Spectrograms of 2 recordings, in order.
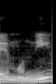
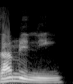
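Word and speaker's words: אמנים: realidade emunim pode entrar não pronuncia emunim mas am menim plural que significa que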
